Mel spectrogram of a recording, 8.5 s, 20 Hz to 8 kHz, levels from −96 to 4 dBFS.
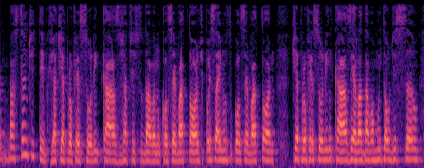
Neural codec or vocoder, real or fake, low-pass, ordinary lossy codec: vocoder, 44.1 kHz, 128 mel bands every 512 samples, BigVGAN v2; fake; 7.2 kHz; none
